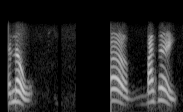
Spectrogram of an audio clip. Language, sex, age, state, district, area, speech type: Bodo, female, 30-45, Assam, Udalguri, urban, conversation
